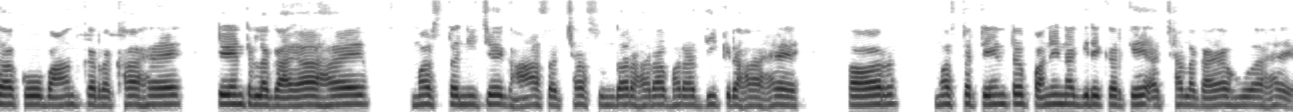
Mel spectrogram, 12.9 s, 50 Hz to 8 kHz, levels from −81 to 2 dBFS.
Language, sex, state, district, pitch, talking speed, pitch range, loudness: Hindi, male, Chhattisgarh, Balrampur, 185 Hz, 130 wpm, 180-195 Hz, -17 LUFS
